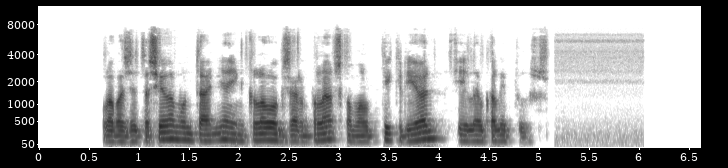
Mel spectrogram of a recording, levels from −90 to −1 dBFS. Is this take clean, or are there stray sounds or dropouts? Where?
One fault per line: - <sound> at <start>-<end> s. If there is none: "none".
none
